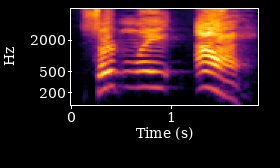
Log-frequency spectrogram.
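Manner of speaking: Certainly I, with I drawn out slow and loud; stress on I. Shown as a demonstration. Preacher stressing God's promise, I held long and loud. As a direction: lean hard on I in "Certainly I". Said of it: "there's the emphasis".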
